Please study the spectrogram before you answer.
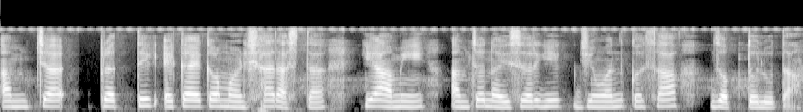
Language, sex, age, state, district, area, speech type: Goan Konkani, female, 18-30, Goa, Pernem, rural, spontaneous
